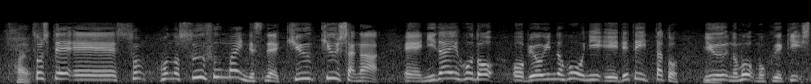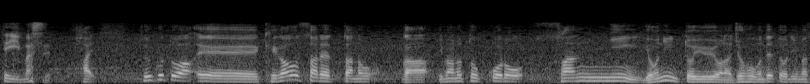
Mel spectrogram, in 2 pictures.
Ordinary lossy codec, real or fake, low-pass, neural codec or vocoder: none; real; 7.2 kHz; none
